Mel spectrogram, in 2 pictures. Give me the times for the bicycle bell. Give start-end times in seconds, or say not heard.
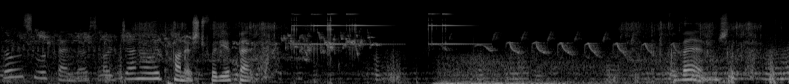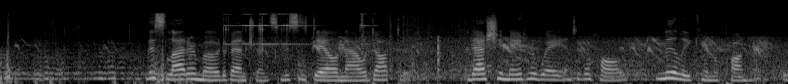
2.9-4.9, 10.1-11.7.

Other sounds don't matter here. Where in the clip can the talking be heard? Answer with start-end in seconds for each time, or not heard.
0.0-2.5, 6.7-7.3, 9.3-15.7.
